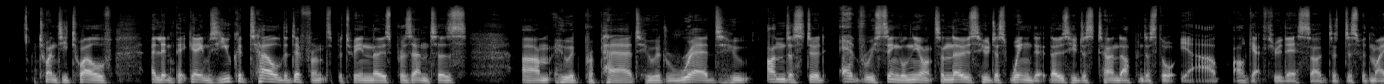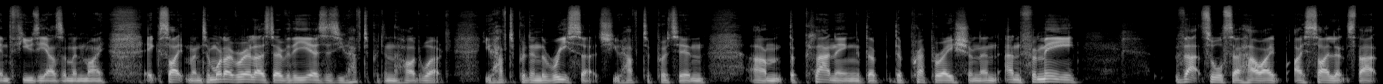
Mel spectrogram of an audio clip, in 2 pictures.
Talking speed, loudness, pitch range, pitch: 205 wpm, -23 LUFS, 90-105 Hz, 95 Hz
